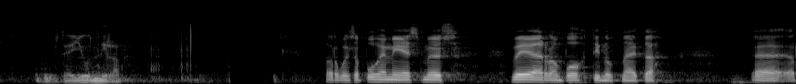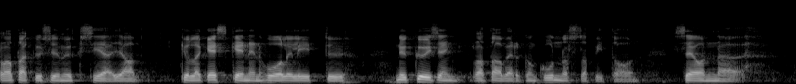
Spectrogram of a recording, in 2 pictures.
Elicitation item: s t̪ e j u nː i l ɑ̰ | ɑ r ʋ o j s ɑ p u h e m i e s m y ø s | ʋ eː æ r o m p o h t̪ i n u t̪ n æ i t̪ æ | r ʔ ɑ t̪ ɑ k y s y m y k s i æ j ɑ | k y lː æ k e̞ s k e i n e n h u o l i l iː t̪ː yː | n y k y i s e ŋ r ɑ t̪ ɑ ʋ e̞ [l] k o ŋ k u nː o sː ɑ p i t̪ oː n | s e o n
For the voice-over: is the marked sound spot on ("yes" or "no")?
no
